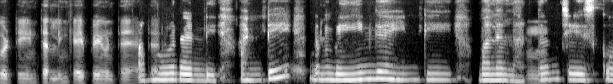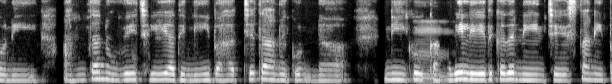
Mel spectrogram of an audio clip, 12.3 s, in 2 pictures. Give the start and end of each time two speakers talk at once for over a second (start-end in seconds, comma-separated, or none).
none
